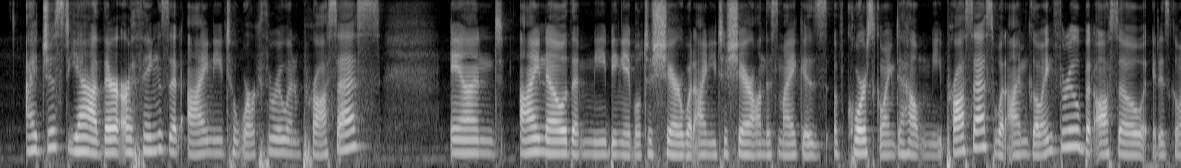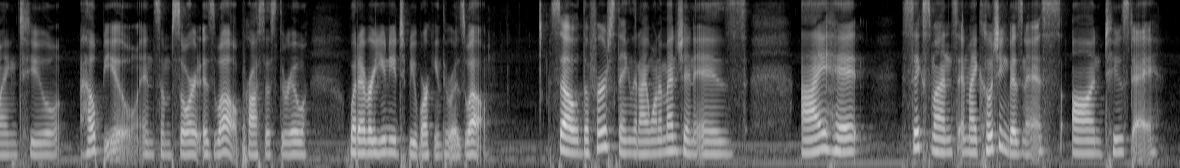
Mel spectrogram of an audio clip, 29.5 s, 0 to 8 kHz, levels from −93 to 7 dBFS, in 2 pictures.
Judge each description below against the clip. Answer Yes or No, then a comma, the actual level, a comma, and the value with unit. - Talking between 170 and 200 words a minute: Yes, average, 175 wpm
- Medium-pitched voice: Yes, medium, 175 Hz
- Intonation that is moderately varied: Yes, average, 3.1 semitones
